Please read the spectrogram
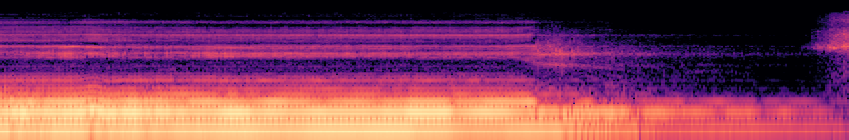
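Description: A male Quran reciter holds the long, steady final note of his recitation (tilawa) with a slight waver. The note stops after nearly three seconds and dies away in the mosque's reverberation.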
